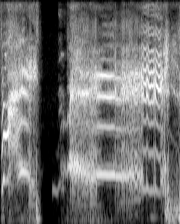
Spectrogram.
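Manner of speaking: high, loud yelling spider voice.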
